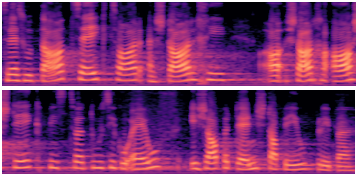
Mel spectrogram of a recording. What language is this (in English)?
Swiss German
